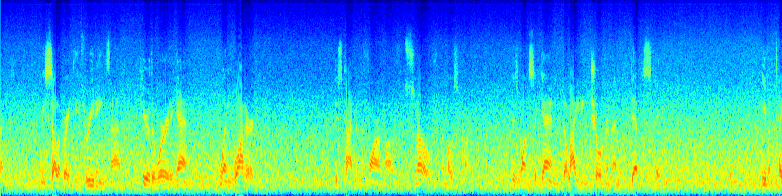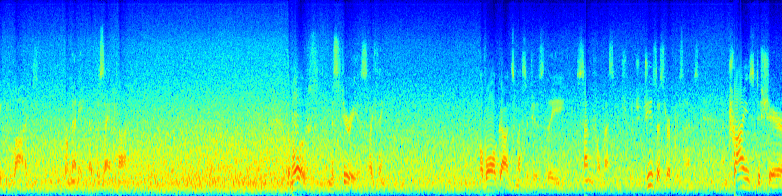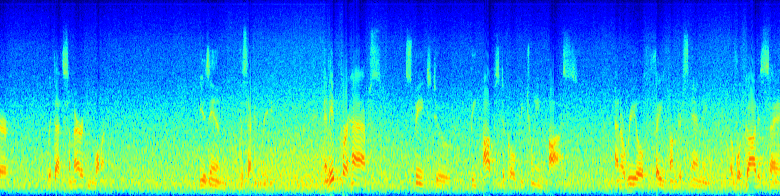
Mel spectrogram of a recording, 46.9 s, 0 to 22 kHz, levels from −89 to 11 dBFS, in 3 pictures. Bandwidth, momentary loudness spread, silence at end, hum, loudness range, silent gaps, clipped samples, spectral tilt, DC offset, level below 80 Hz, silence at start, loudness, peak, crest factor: over 20 kHz; 11 LU; 0 s; none; 5 LU; none; under 0.1%; -5 dB/octave; under 0.1%; -58 dBFS; 0 s; -16 LUFS; -2 dBFS; 14 dB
